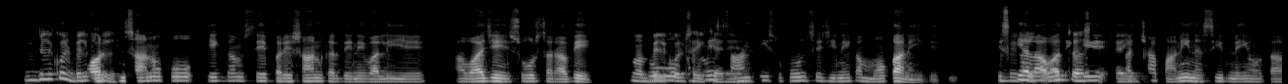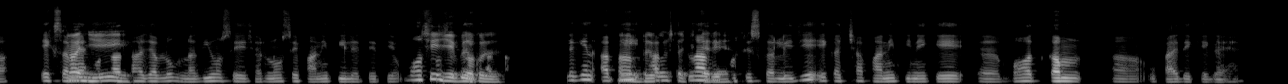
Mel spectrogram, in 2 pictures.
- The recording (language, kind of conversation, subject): Hindi, podcast, पर्यावरण बचाने के लिए आप कौन-से छोटे कदम सुझाएंगे?
- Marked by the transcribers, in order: none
